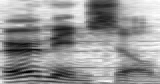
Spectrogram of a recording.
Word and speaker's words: Irminsul: Irminsul, that's how it's pronounced.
